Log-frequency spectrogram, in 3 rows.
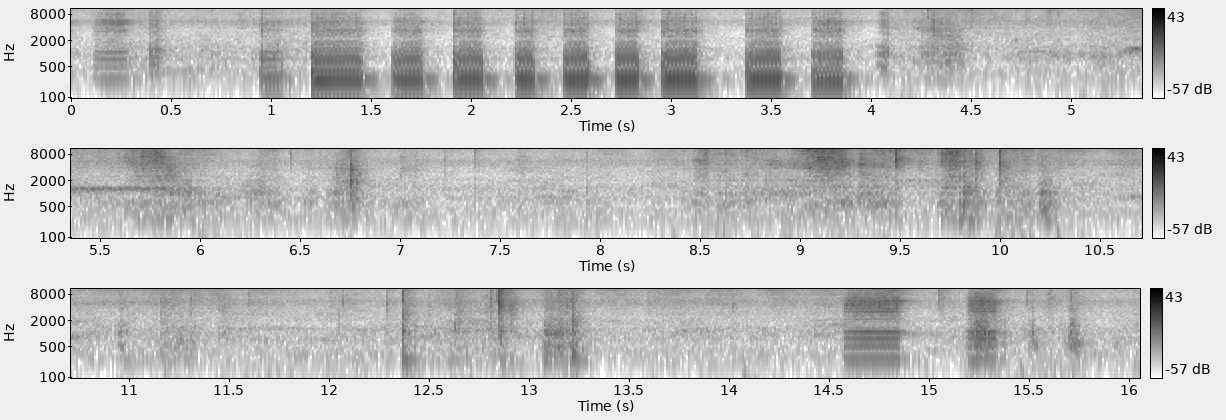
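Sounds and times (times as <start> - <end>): loudspeaker buzz: 1.0 - 4.0.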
